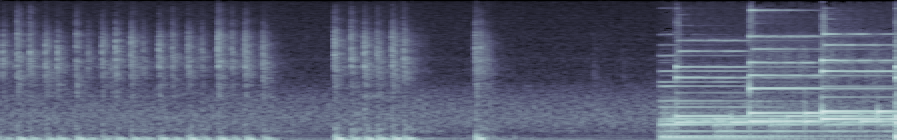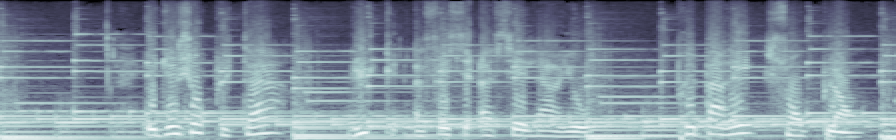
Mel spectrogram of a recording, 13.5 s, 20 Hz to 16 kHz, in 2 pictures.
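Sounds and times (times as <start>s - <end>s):
keyboard typing as an address is entered on a computer: 0.0s - 3.8s
sustained bright tonal sound: 5.0s - 13.4s
speech: 8.0s - 13.2s.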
